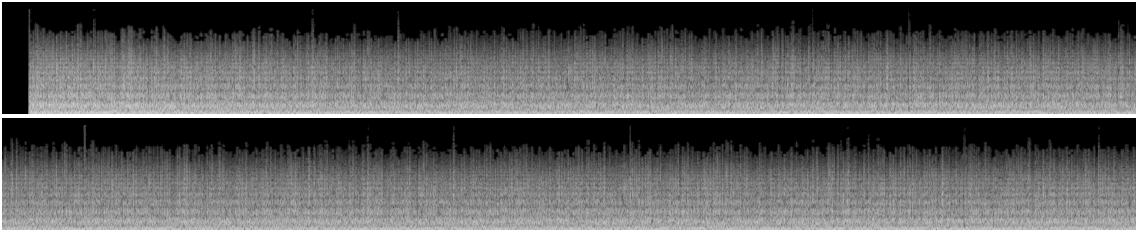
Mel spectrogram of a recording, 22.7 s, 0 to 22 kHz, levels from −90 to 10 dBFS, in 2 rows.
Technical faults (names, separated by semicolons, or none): none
